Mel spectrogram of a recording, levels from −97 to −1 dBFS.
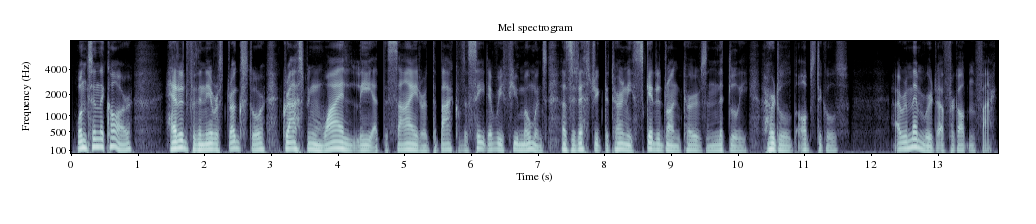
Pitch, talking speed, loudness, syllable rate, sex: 105 Hz, 175 wpm, -22 LUFS, 5.7 syllables/s, male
